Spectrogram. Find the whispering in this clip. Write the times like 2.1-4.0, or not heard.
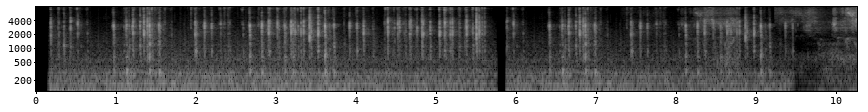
7.5-10.2.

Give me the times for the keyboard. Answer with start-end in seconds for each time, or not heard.
0.1-9.5.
